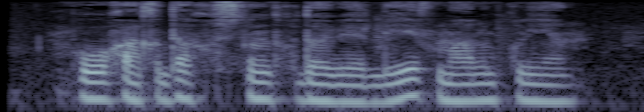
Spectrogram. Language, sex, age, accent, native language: Uzbek, male, 18-24, Namangan, Uzbek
